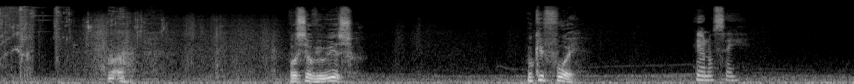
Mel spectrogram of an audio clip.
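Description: A young man speaks in a tense, shaky voice close by.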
